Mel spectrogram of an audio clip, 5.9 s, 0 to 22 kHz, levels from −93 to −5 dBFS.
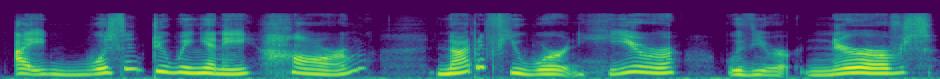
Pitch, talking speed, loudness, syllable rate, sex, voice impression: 215 Hz, 110 wpm, -18 LUFS, 3.6 syllables/s, female, very feminine, adult-like, slightly middle-aged, very thin, tensed, slightly powerful, bright, soft, very clear, fluent, slightly cute, intellectual, very refreshing, sincere, calm, very friendly, reassuring, unique, elegant, slightly wild, sweet, slightly lively, slightly kind, sharp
